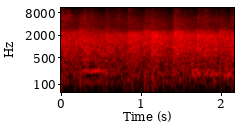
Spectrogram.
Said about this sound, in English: Come on, let's clap our hands and give God more praise.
